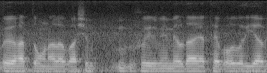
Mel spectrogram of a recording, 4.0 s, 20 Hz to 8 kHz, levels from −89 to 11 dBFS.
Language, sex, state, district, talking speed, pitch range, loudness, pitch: Punjabi, male, Punjab, Kapurthala, 150 wpm, 100-105 Hz, -19 LUFS, 105 Hz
